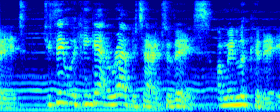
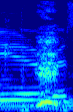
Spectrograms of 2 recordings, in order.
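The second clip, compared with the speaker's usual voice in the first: sharp gasp; 8 dB quieter than usual. Acted. Rabbit appears from the hat.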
